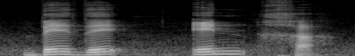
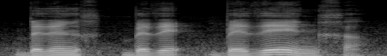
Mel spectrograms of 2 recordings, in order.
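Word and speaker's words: ВДНХ: Dice, pronúnciese VDNJ. Se llama así la estación, ¿vale? VDNJ.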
